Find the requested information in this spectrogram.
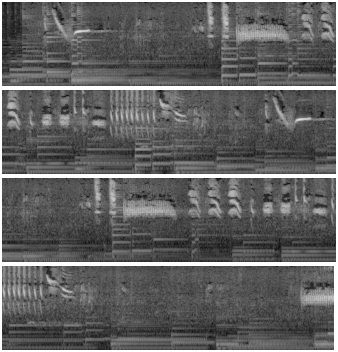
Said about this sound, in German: Das war der Bluthänfling.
